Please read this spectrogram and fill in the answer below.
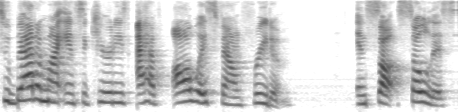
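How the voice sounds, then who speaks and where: A woman talks at a fairly quick pace in a Southern US accent. Her pitch is high. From US South. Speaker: health equity fellow. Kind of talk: speech.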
